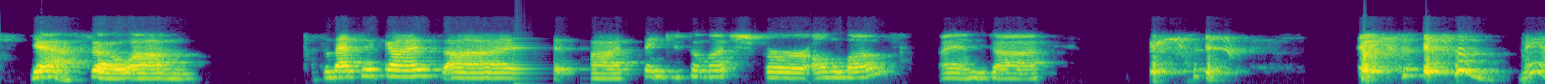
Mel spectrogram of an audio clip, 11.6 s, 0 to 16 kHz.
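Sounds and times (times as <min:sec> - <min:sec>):
speech: 0:00.2 - 0:01.5, 0:02.4 - 0:07.9, 0:10.2 - 0:11.5
person coughing: 0:08.6 - 0:09.3, 0:10.2 - 0:11.3.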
